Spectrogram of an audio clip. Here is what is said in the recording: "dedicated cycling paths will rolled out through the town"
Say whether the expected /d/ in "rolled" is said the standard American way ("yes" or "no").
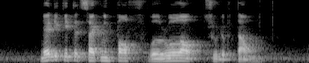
no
